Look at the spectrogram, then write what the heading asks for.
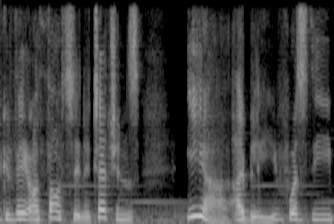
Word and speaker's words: Ea: When the vibration of vocal folds was still required to convey our thoughts and intentions, Ia, I believe, was the pronunciation used when referring to our people.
